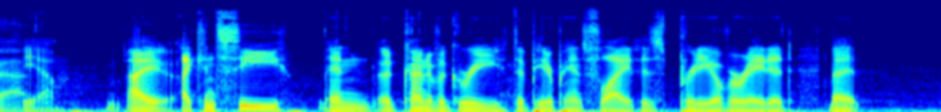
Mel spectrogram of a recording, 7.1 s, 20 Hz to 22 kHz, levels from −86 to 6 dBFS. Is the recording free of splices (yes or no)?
no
